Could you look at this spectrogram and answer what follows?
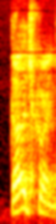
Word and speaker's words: Dogecoin: for me what is dogecoin how do you pronounce it as a tarnish coin dogecoin so dogecoin is a it's a crypto currency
